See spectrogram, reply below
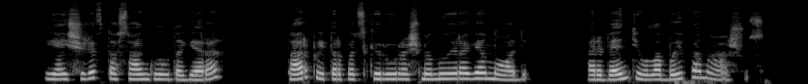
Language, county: Lithuanian, Telšiai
